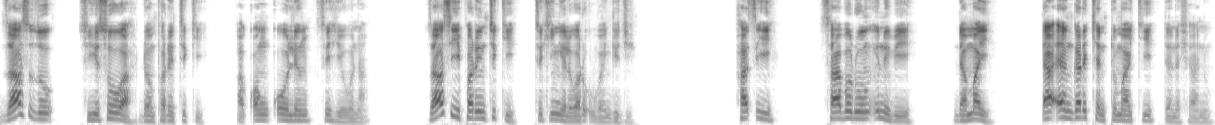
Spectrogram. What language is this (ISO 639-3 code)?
hau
